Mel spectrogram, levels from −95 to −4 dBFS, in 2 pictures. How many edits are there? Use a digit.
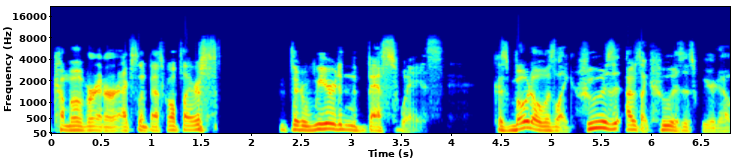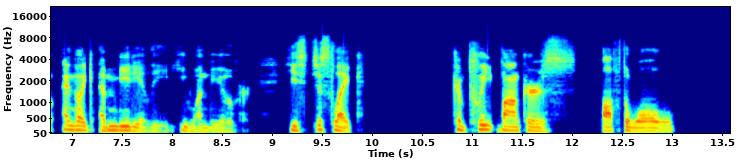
1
